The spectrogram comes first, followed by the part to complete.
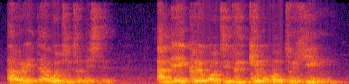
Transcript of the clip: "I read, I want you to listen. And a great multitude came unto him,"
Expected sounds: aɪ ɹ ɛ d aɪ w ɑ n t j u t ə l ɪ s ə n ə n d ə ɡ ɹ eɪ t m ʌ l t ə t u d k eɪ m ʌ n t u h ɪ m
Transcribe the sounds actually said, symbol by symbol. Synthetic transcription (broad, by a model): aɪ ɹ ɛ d aɪ w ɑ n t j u t ə n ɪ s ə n ə n d ə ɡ ɹ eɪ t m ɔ t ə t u k eɪ m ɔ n t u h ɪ m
